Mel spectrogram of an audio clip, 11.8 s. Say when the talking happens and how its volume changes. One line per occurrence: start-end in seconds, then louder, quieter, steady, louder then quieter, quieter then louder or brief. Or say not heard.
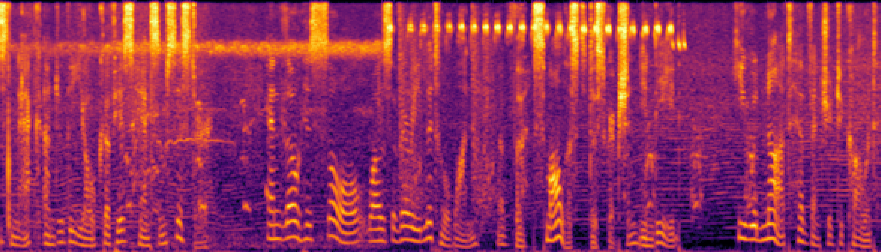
0.0-11.7 steady.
